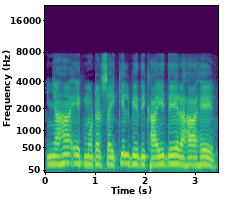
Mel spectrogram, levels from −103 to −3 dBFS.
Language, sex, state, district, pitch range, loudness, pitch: Hindi, male, Jharkhand, Ranchi, 145-155 Hz, -15 LUFS, 150 Hz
